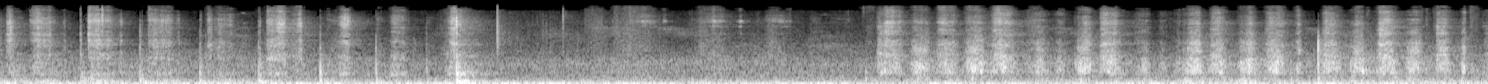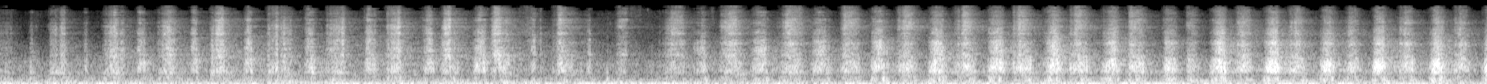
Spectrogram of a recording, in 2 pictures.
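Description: A small metal pick or scraper held in the fingers is worked in short, repeated strokes along the sole welt and edge of a brown leather lace-up work boot, which rests on a shoe-shine stand with a foot inside. A steady stream of dry, rasping scratches comes at roughly three to four strokes per second with no ring. The strokes soften briefly early on, then grow slightly louder and brighter toward the end.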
